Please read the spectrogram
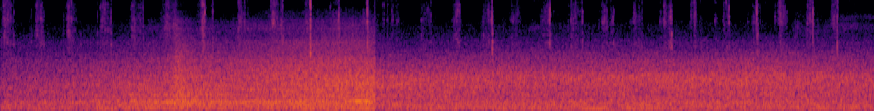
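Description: Knife scraping the watery seeds out of cucumber halves on a wooden cutting board: faint soft scraping with small clicks, a little louder for a stretch about two seconds in.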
